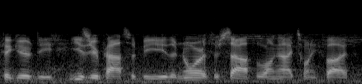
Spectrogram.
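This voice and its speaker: Deep, forceful American soldier. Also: male voice, fairly even intonation, brisk, a little hiss or hum. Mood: determined. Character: earnest American soldier, survivor, confident in the army. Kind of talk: audio drama acting.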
